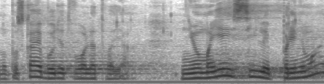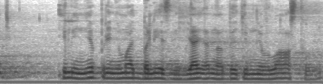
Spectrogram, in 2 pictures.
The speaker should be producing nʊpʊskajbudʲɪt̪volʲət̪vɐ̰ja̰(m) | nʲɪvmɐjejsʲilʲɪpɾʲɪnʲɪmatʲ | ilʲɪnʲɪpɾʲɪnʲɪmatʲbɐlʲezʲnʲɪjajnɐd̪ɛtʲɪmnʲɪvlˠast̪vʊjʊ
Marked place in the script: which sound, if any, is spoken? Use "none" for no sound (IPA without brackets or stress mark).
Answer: none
